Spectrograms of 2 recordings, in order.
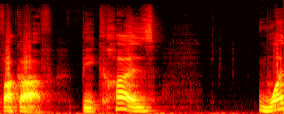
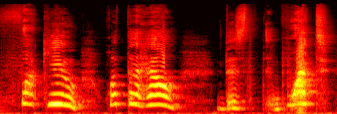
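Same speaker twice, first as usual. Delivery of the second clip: much higher, louder indignant cry; outraged outburst; 4 dB louder, slower than usual. Retold or imitated. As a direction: shriek at the absurd handoff.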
